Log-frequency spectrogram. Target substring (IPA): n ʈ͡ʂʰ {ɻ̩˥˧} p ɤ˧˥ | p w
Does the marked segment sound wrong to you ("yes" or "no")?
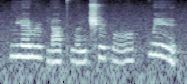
yes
